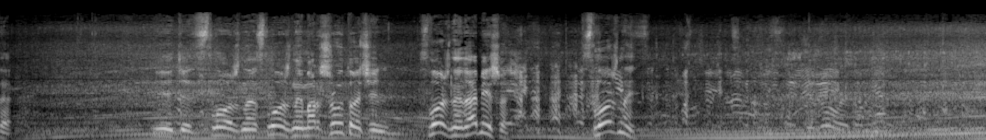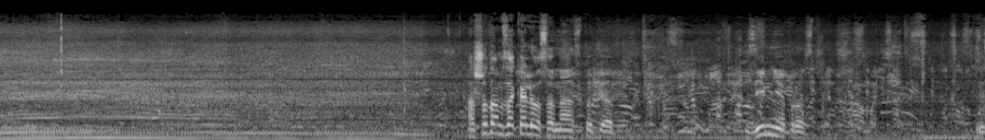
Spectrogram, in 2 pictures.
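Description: An off-road car's engine revs as it climbs over sandy bumps.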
